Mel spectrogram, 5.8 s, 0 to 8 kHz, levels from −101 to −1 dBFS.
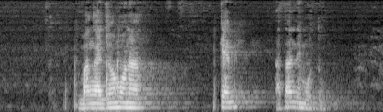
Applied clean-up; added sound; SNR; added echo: none; none; none; reverberation time 1.1 s.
